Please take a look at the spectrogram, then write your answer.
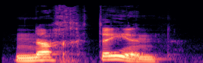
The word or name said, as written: Nach dtéann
